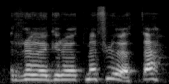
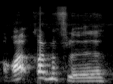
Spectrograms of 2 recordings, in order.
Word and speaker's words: rødgrøt med fløte: If I'm in Norwegian, say rødgrøt med fløte. They say rødgrøt med fløte. It's the same word. Rødgrøt med fløte. Rødgrøt med fløte. But it's much easier pronounced in Norwegian.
